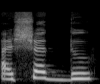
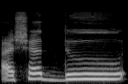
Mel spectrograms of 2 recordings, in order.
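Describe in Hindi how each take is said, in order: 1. d के बाद का स्वर छोटा रखा जाता है। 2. d के बाद का स्वर लंबा खींचा जाता है। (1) "दाल को खींचेंगे नहीं ... बस ऐसे" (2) "दाल को खींच देते हैं, अशद्दु ऐसे पढ़ते, तो ये मिस्टेक है"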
